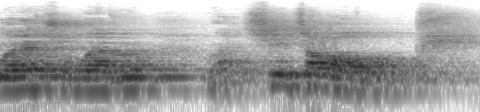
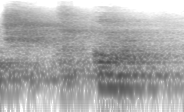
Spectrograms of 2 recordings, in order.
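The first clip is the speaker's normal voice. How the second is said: scared hush gasp; 13 dB quieter than usual. Pretend. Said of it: "I'm like".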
